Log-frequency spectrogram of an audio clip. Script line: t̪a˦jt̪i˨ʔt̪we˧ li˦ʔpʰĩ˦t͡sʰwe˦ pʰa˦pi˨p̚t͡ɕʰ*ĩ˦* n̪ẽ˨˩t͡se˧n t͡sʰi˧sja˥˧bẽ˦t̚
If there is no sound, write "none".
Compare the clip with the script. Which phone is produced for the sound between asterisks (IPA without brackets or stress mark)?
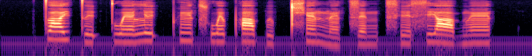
ẽ˦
